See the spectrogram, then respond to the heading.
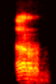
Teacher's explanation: Di antara sifat ro dan sifat yang hanya dimiliki oleh ro adalah bergetar ketika mengucapkannya. Ar. Ya.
